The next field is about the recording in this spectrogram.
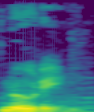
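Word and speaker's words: Mudi: As it's a messy muncher and loves to play in muddy conditions, Moody, pronounced Moody.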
